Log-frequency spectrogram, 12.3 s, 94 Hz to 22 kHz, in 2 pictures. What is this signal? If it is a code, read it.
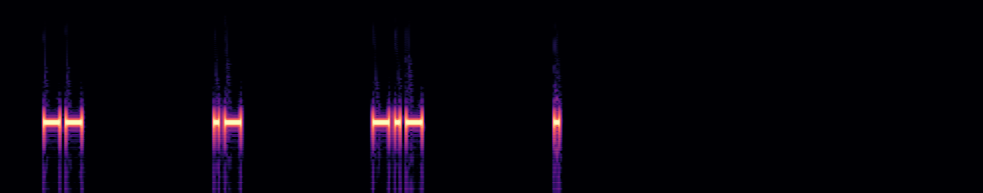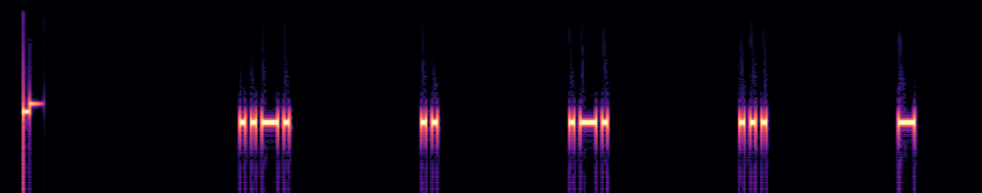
Morse code, heard as a keyed tone, about 36 wpm, spaced as for 10 wpm, 690 Hz. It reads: MAKE FIRST
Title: 8x Character Spacing - Top 100 Words - 35wpm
